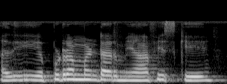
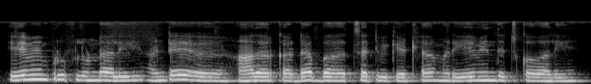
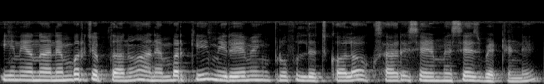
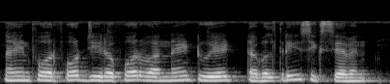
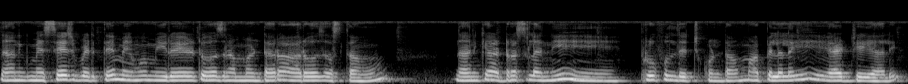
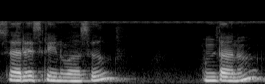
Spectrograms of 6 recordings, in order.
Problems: none marked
